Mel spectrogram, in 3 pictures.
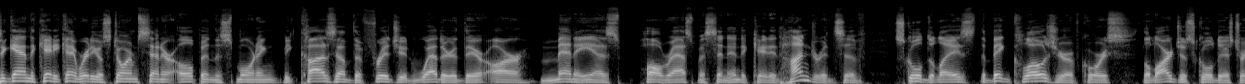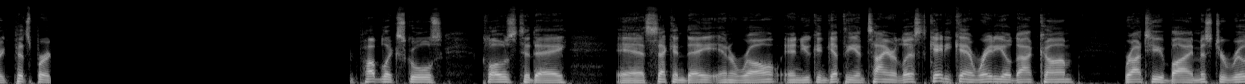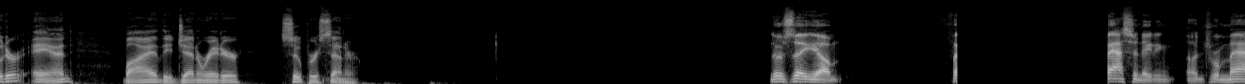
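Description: At 12.95 s, after "the largest school district", then 29.95 s and 34.47 s, rebuffering stalls insert about 3.0, 2.5 and 1.5 s of silence. The player runs dry, then resumes exactly where it stopped, losing nothing, unlike a dropout.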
